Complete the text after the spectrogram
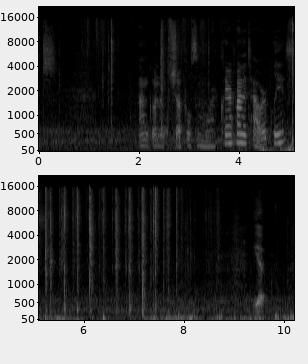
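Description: A playing card slides and taps on a soft surface.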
